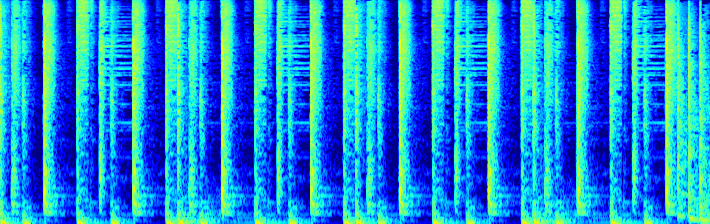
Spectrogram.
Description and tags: NS= Natural sound. Reverb from Ambiance by Magnus of Smartelectronix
